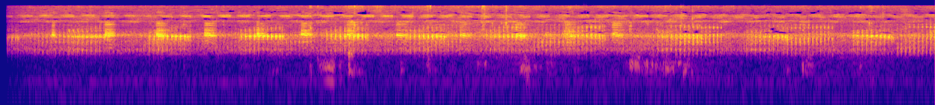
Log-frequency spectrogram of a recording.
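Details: A frog gives rapid, pulsed, rattling croaks about one to two per second, each a buzzy burst with bright upper tones. The rhythm is uneven over a steady background hiss, with a few faint clicks.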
